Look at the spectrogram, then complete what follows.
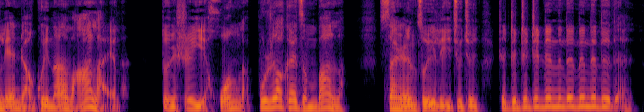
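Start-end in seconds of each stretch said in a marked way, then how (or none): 4.6-6.3 stuck on the same word, rising high; stammering. A narrator's reading. Terrified family stammering before the militia chief. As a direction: stutter in panic, words won't come. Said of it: "磕巴起来了".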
